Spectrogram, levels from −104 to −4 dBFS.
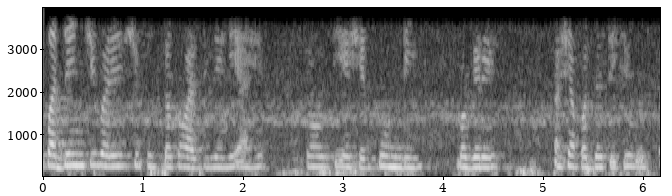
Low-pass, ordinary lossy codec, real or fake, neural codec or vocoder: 3.6 kHz; none; real; none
